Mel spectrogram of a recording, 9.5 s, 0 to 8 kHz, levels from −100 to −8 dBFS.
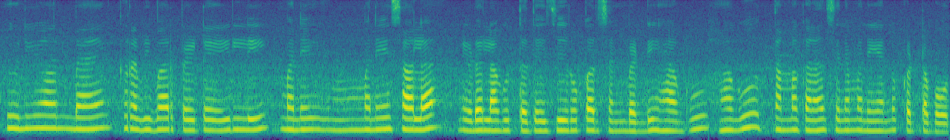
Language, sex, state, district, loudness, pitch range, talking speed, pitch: Kannada, female, Karnataka, Belgaum, -18 LUFS, 215-245 Hz, 95 wpm, 225 Hz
